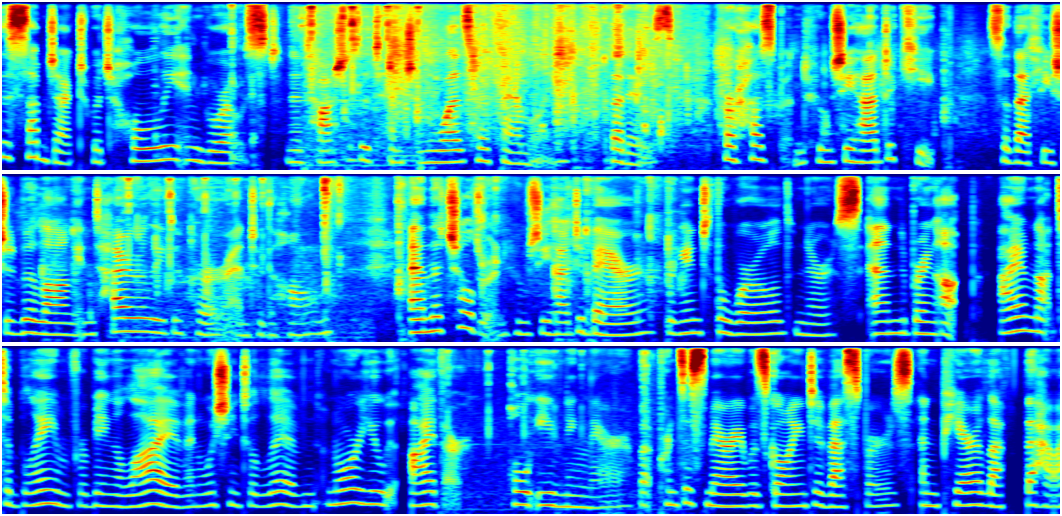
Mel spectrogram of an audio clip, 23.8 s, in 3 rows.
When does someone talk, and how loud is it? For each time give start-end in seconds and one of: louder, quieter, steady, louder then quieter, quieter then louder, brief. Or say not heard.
0.0-23.7 steady.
